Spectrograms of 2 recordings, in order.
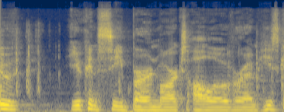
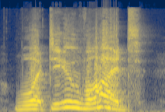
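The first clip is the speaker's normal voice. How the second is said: loud, high-pitched shouted yell; 7 semitones higher, 6 dB louder than usual. Voicing a creature on a bridge calling out to the party: yelling. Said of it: "he's yelling out to you in common".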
